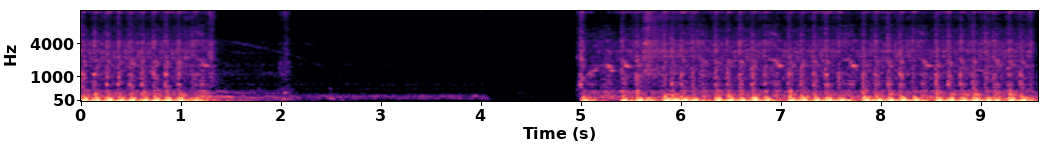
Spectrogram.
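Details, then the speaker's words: Fiero with a swapped 3400 turbo V6, first start after relocating the coil packs: the starter cranks with a steady chug at about three beats a second, pauses, cranks again, and never catches. Firing order looked right; cause unknown. "Nope. Let me find out what I did. Well, firing order and everything looked good, so I'm not sure why it didn't start."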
